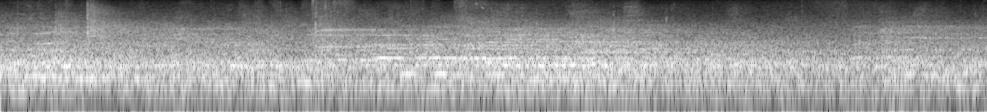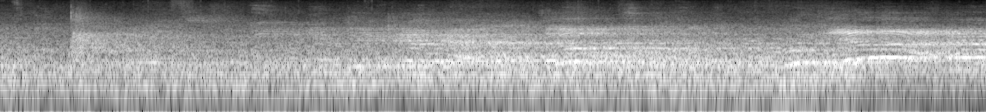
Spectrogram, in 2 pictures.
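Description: A man calls out loudly across the echoing hall.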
